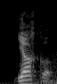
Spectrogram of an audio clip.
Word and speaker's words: Yuka: Is it yuca like the fruit? Like the vegetable? Yeah, the vegetable. Yuca. – Yuca. Yuca. – Y-U-K-A. – It's spelled different. It's Y-U-K-A. Yucca.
